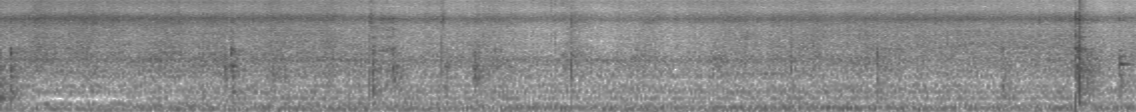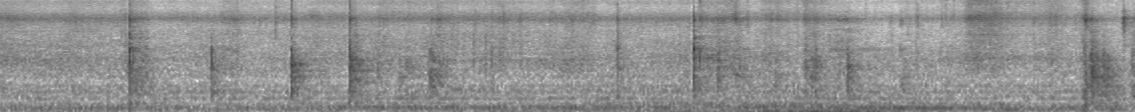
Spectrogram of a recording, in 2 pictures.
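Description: Pointed gourd dolma filling is mixed in a pan over a soft, constant sizzle, with a spatula tapping and scraping the pan in irregular clicks, close and quiet, no talking.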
